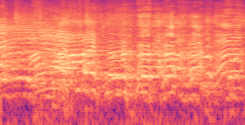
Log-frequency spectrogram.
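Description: Several people talking over one another at once: lively group chatter.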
